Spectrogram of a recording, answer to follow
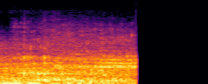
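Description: Lion roar sound effect at the tail of a logo sting, cutting off abruptly about a second and a half in.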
